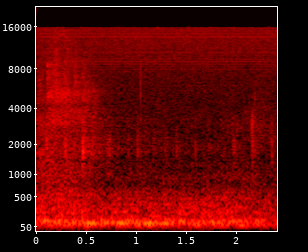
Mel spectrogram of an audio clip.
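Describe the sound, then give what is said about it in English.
A car passes outside, a heavy low rumble and engine drone that holds steady throughout with no voices over it, muffled as if heard through a wall or window. “All right, that I think is a car. That was loud.”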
